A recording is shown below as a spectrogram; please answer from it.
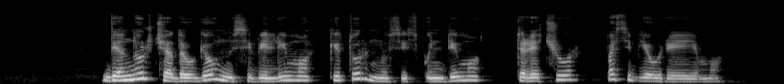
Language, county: Lithuanian, Klaipėda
